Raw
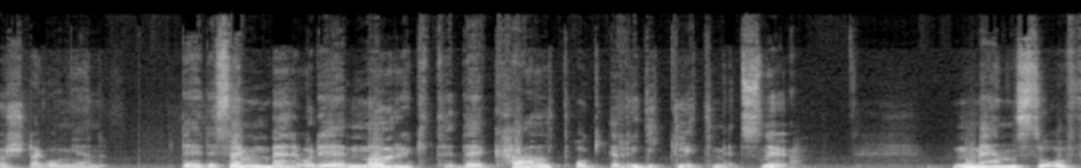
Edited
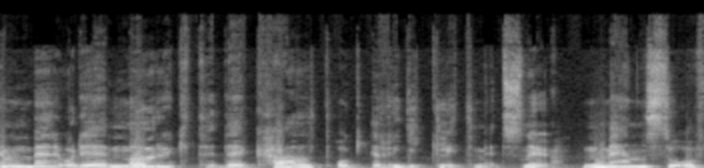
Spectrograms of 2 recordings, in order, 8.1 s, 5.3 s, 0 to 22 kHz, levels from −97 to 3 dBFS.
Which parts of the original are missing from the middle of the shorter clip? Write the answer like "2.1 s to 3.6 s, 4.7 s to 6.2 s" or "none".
6.0 s to 7.0 s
